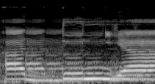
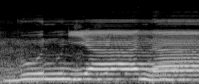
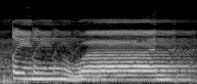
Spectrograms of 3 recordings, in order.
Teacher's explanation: ہم اس کو نون کو نہیں چھپا رہے یا اس کا ادغام نہیں کر رہے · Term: نون کا اظہار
